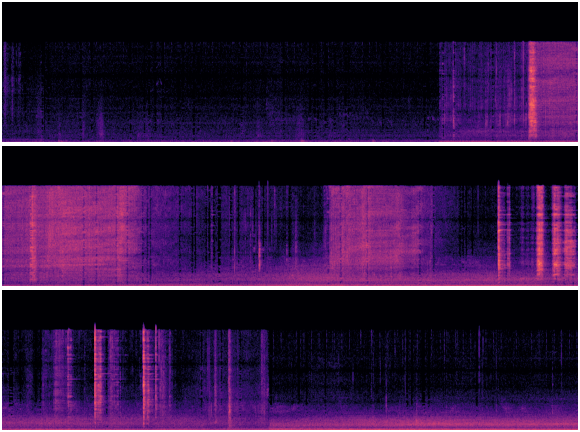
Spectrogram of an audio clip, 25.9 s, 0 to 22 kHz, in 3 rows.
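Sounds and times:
knife scraping metal skewer: 16.1 - 17.4
low rumble: 21.2 - 25.9.

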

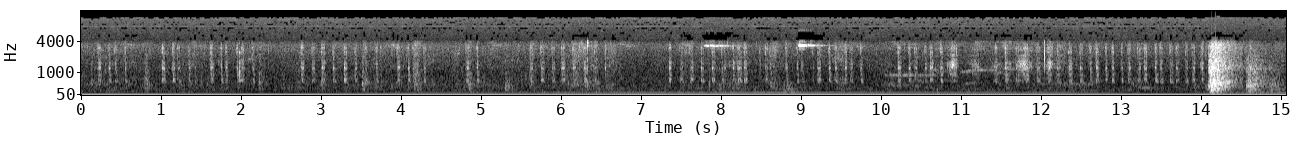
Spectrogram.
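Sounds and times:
rapid faint ticking: 0.0 - 14.2
steady low hum: 0.0 - 15.0
loud thumps: 12.2 - 15.0.

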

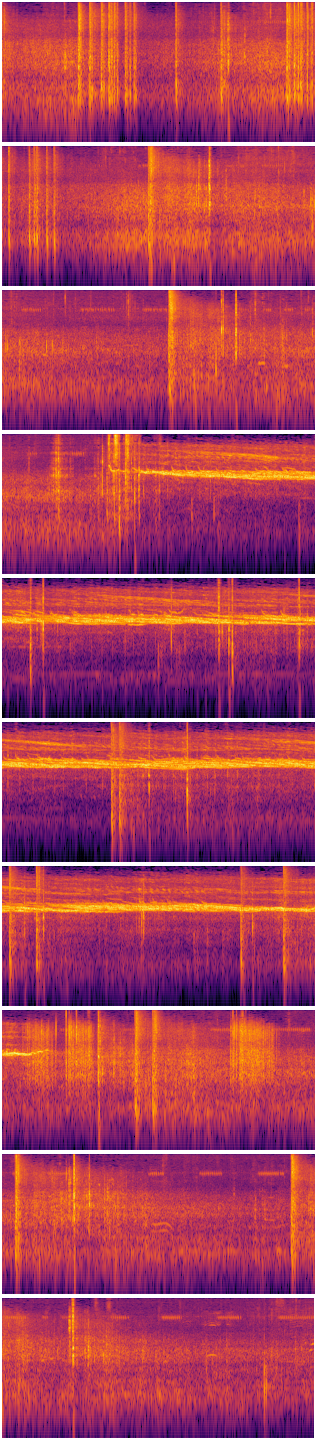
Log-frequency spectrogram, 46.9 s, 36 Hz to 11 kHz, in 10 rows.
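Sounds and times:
high firework whistle: 1.0 - 5.7, 6.5 - 46.9
firework shells bursting: 11.8 - 39.9, 41.9 - 45.0.

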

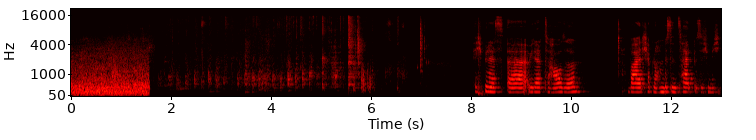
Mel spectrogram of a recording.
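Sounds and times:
station rumbling noise: 0.0 - 1.6.

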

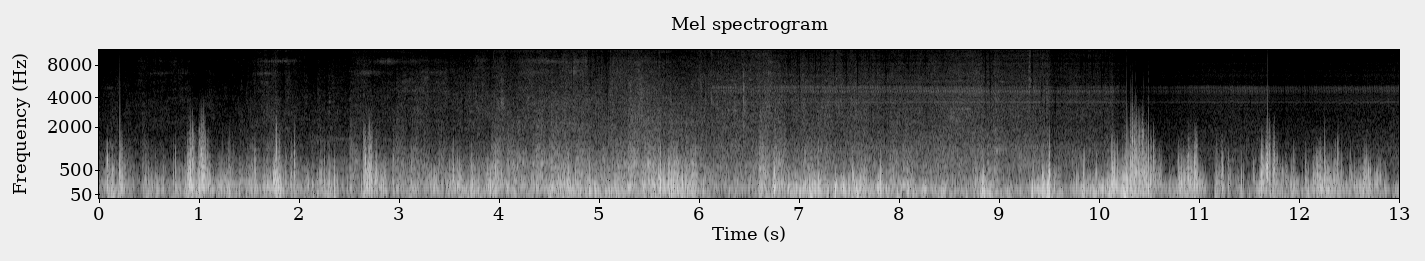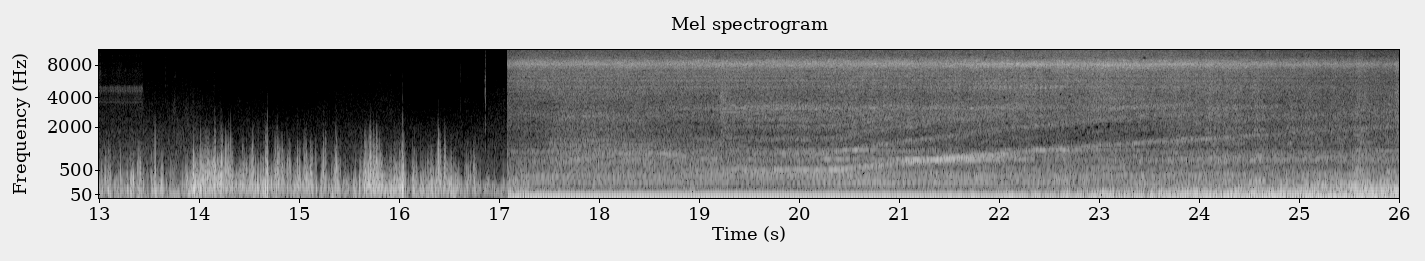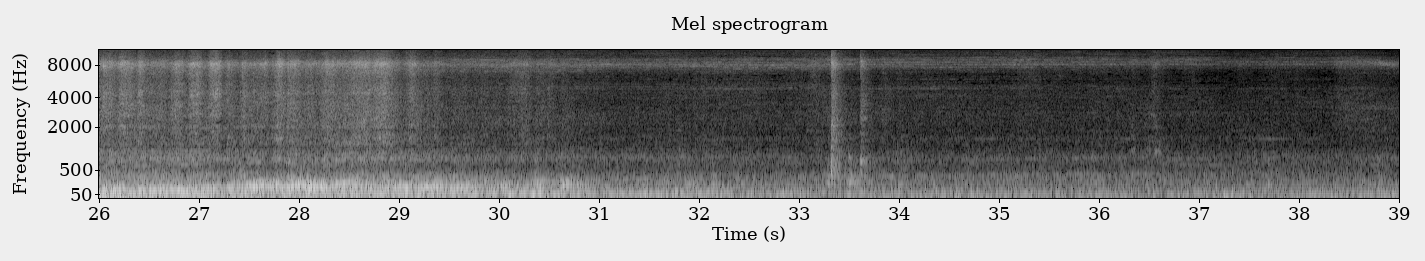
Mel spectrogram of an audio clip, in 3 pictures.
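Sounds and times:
electric train motor whine rising: 17.1 - 39.0.

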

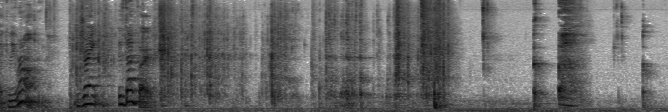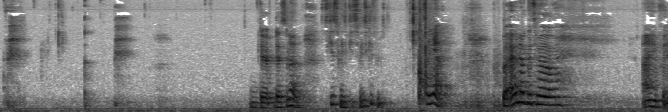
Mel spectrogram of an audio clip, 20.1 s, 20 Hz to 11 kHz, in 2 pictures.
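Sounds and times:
food containers clicking: 0.7 - 6.9
person burping: 8.0 - 8.9.

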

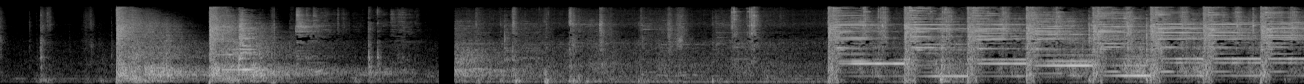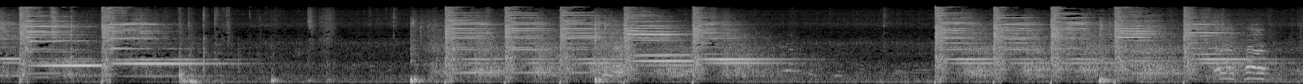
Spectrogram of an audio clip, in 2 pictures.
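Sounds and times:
rifle gunfire: 1.2 - 2.9, 22.4 - 25.1
bullets clanging on steel target: 2.1 - 4.9, 8.3 - 15.6, 17.1 - 21.2, 22.4 - 26.0.

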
